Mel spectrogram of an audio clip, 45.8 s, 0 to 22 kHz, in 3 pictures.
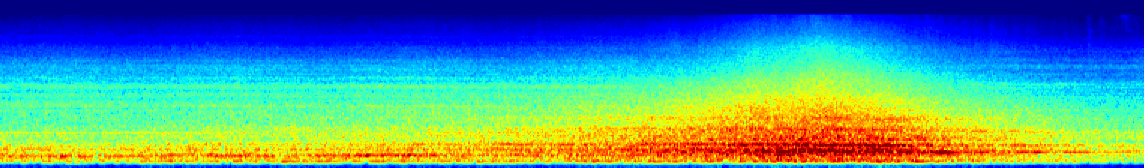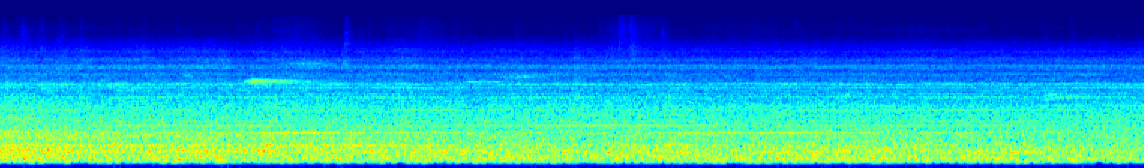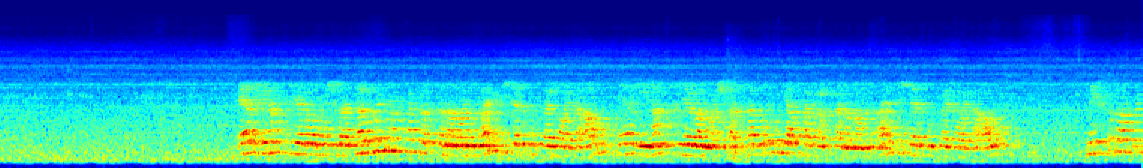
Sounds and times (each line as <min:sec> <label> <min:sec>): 0:00.0 platform announcementsstorm sabine train canceld 0:45.7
